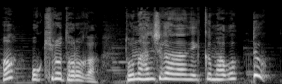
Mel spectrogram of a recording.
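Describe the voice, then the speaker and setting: Man playing a pushy older sister, high-pitched, rapid-fire, brusque and bossy, music under the voice. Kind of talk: radio comedy skit.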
